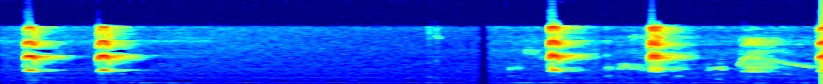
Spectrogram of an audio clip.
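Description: A prairie dog gives two sharp, squeaky chirp-barks, pauses, then barks again. The later barks blend into softer, buzzy chattering notes that slide and rise.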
